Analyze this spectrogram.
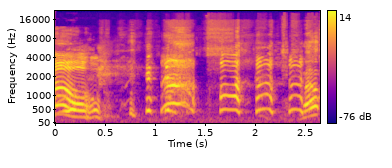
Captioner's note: laughing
